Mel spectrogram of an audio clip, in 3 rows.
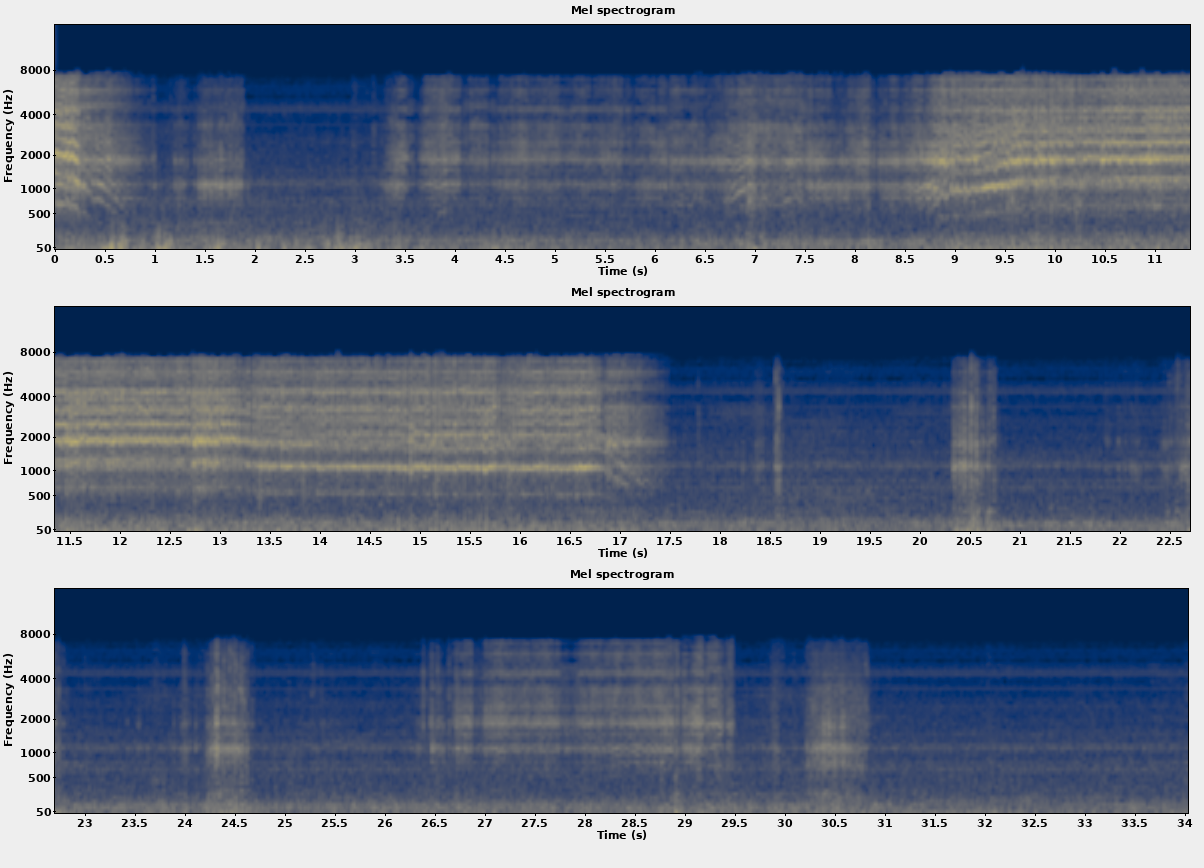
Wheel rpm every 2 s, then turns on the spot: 60, 10, 30, 50, 90, 160, 160, 140, 90, 0, 10, 10, 0, 40, 40, 10, 0.
0-2 22-24 30-32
